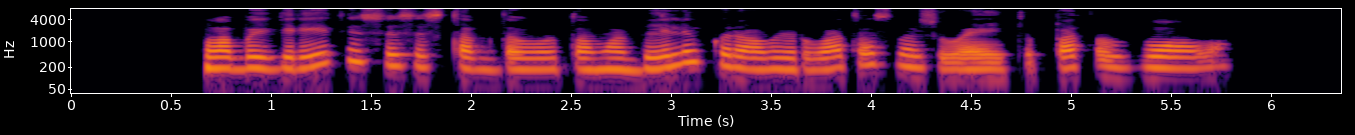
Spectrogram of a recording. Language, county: Lithuanian, Kaunas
